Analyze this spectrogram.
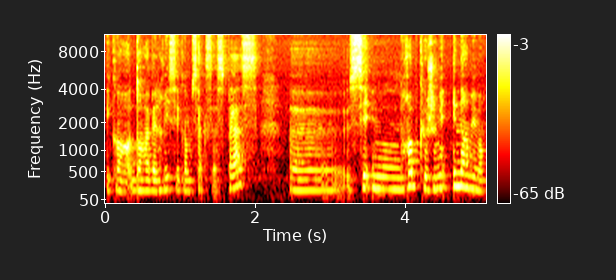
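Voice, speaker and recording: A soft-spoken, somewhat breathy woman's voice of medium pitch, with fairly even intonation, big swings in loudness and a moderate pace. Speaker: knitting vlogger. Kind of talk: casual vlog talk. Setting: at home in living room.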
